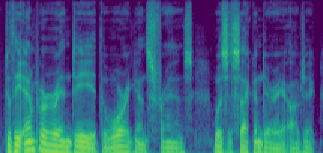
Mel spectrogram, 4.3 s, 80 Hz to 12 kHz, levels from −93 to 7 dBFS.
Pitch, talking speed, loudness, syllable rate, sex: 90 Hz, 165 wpm, -17 LUFS, 5.4 syllables/s, male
